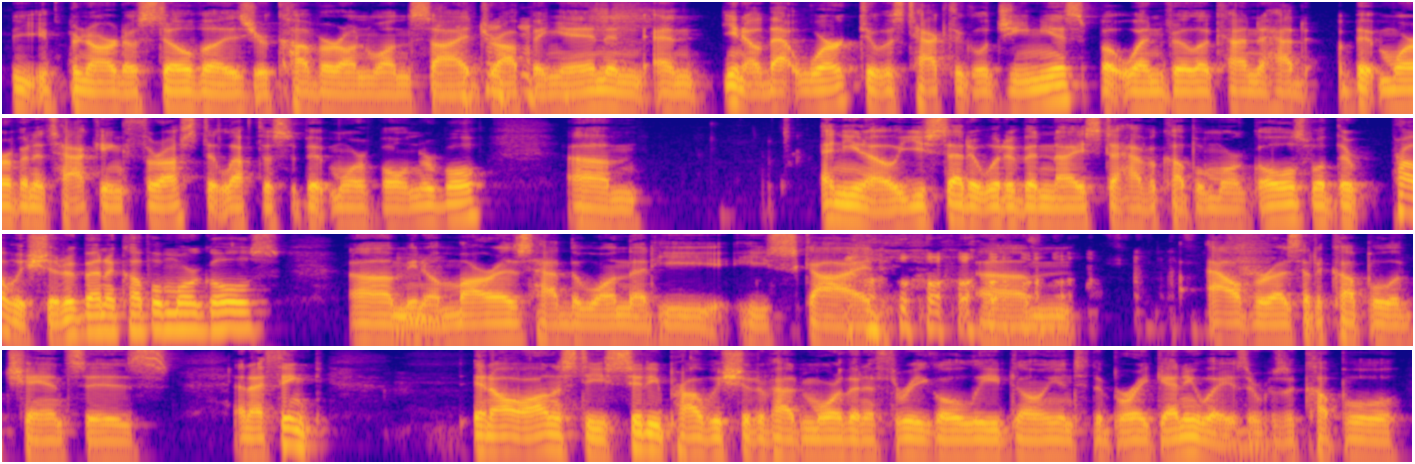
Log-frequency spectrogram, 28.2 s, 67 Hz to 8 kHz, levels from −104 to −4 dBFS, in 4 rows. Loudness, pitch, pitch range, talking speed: -20 LUFS, 90 Hz, 85-95 Hz, 235 wpm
